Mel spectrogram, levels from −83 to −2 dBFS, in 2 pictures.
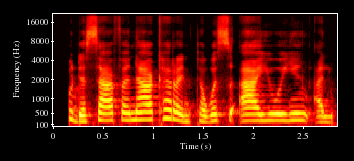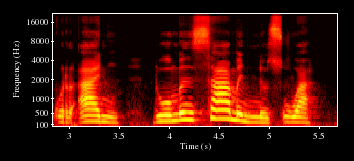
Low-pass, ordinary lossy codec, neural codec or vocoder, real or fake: none; none; autoencoder, 48 kHz, 128 numbers a frame, DAC-VAE, trained on Japanese speech; fake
